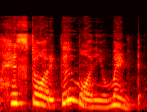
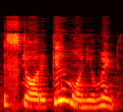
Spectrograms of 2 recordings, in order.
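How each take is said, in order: First: The first syllable of historical is stressed. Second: The first syllable of historical is unstressed. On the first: The article before it is a. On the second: The article before it is an.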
